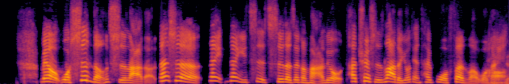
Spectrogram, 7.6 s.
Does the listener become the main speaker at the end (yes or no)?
yes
